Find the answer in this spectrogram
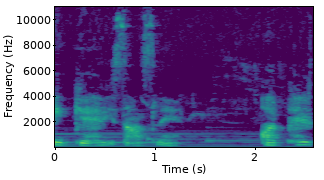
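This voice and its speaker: Music plays in the background while the voice keeps a calm tone. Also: woman. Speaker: meditation guide. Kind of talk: guided meditation. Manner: slow, calm.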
